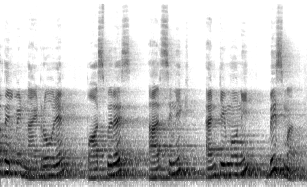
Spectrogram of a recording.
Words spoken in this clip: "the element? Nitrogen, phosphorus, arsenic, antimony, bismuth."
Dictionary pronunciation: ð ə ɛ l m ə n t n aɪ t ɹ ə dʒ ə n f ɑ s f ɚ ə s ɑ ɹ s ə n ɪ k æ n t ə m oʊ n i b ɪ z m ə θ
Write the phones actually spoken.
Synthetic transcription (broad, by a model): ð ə l m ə t n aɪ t ɹ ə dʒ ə n p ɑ s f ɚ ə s ɑ ɹ s ə n ɪ k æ n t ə m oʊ n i b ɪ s m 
